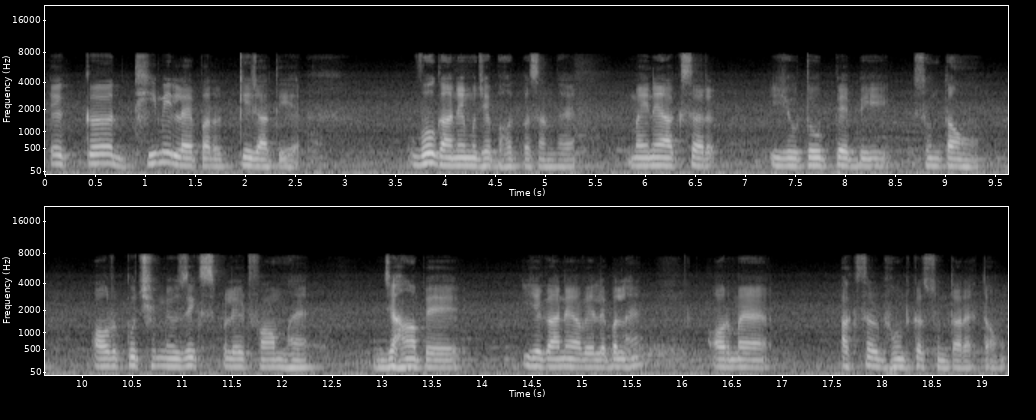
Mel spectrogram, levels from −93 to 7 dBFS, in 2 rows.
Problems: constant background noise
